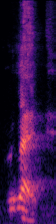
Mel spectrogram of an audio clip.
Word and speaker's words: roulette: movie's called genetic roue roulette I always say that word wrong it's roulette right yeah it's roulette always say it like in French I don't know why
